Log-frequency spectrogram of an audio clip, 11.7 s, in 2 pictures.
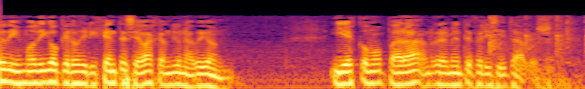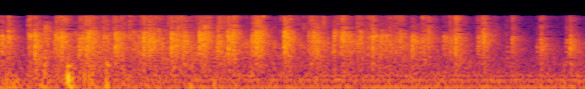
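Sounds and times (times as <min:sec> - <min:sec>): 
speech: 0:00.0 - 0:02.4, 0:03.3 - 0:05.8
audience applause: 0:04.9 - 0:11.6.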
